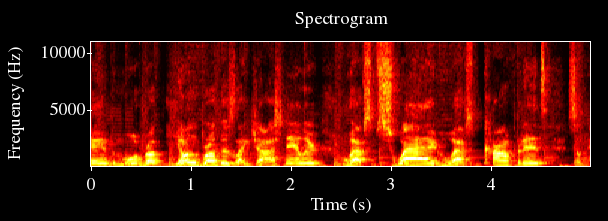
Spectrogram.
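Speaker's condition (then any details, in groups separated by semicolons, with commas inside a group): No condition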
